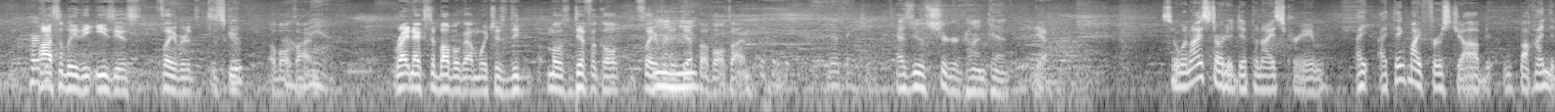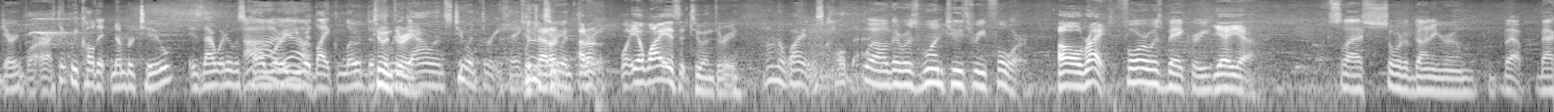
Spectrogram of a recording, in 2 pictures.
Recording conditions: sounds in the background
